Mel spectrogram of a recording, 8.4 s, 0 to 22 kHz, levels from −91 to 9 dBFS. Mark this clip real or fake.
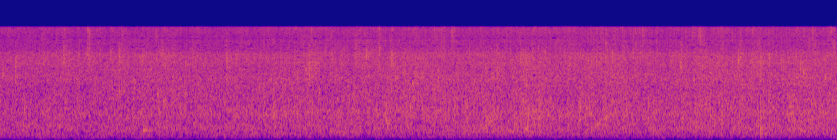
real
